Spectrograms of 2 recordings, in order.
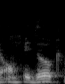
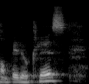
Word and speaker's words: Empédocle: Oui, vous seriez surpris, Philippe, de savoir que ça a commencé 444 ans avant Jésus-Christ avec un monsieur qui s'appelait Empédocle, ou parfois on prononce Empédoclès, et qui étudiait il avait sa classification du comportement humain déjà.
